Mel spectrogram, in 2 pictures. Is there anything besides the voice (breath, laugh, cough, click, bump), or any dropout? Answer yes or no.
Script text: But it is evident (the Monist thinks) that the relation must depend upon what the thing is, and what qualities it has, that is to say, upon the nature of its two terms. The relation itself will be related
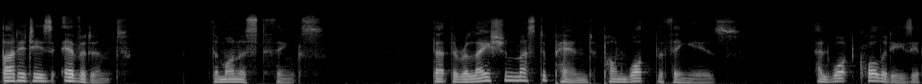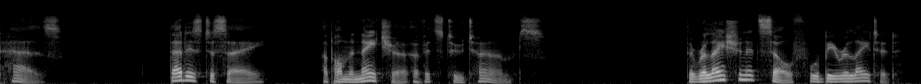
no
